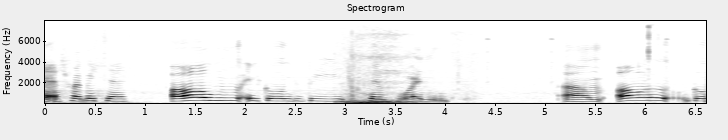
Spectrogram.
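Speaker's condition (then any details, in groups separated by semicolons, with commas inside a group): Cerebral palsy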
